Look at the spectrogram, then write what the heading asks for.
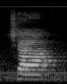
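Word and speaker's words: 叉: A fork, cha, cha. Be careful though with the pronunciation here, because cha, if you pronounce it wrong, you might be saying cha, and then it means tea.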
